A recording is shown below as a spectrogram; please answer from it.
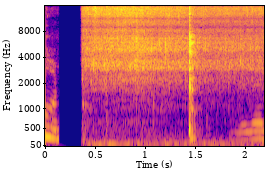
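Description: Kohlrabi and potatoes frying in a pan, a steady close sizzle with a short dropout near the start and one sharp clatter midway, no voices.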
